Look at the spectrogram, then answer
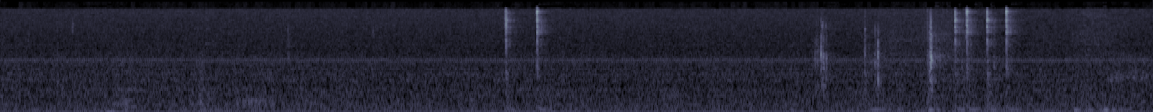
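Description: Keys clacking on a computer keyboard in scattered, irregular taps and short bursts, fairly quiet over a steady low hum, with no voices.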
